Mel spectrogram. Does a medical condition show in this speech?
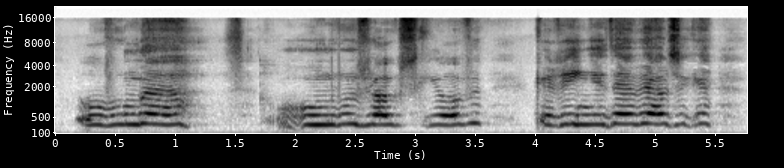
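Yes: cerebral palsy.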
